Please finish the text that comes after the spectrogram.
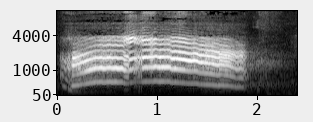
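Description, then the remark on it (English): A one-year-old boy cries out from his room at 6 o'clock in the morning in one long, loud, high-pitched wail that holds steady for almost two seconds, then breaks off abruptly into a faint trailing breath. No one speaks. “Every morning at 6 o'clock in the morning, this is what we hear from his room.”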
